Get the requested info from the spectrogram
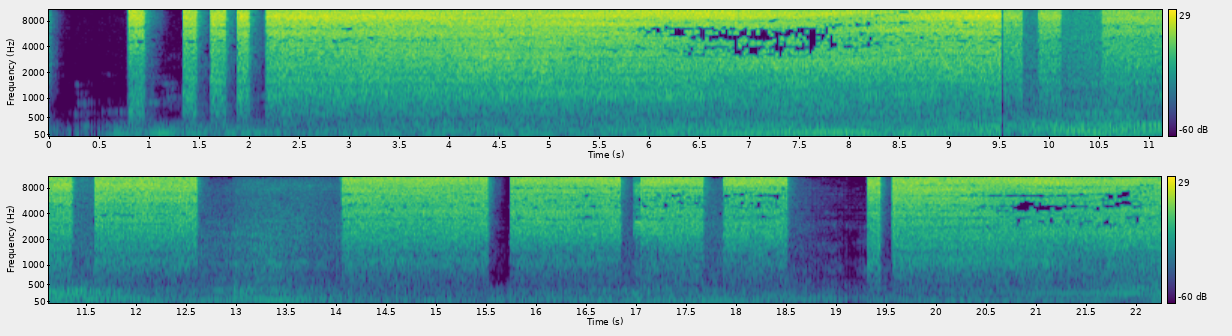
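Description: Air spray gun spraying a clear PU coat onto a motorcycle engine cover: a steady hiss for several seconds, then a run of shorter bursts as the trigger is pulled and released.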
